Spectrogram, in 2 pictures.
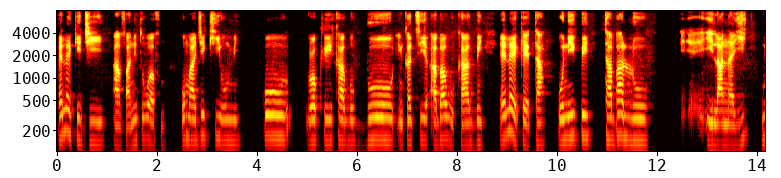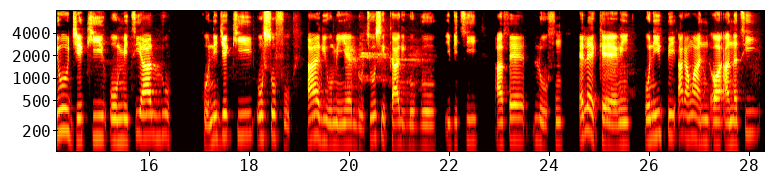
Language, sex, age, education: Yoruba, male, 30-45, tertiary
